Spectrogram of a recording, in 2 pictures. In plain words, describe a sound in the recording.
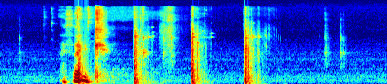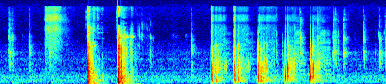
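Wooden blocks are set down with short, dull knocks.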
